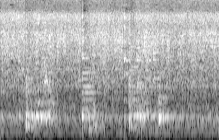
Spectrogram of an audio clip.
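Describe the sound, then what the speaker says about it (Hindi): Chicken fries in oil in a home pan, giving a steady close sizzle broken by a few sharp scrapes and clanks of stirring, with no talk. "कितना अच्छा चिकन फ्राई हो रहा है।"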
